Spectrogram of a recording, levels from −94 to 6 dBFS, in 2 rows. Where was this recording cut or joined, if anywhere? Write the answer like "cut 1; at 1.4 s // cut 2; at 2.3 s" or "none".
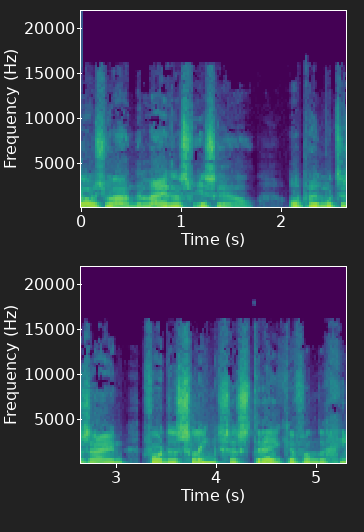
cut 1; at 1.1 s // cut 2; at 2.4 s // cut 3; at 3.2 s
